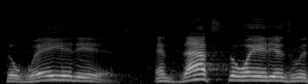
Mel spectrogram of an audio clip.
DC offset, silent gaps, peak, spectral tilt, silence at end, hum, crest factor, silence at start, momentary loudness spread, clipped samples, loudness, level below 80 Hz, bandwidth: under 0.1%; none; -12 dBFS; -6.5 dB/octave; 0 s; none; 18 dB; 0.05 s; 14 LU; under 0.1%; -30 LUFS; -76 dBFS; 17 kHz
